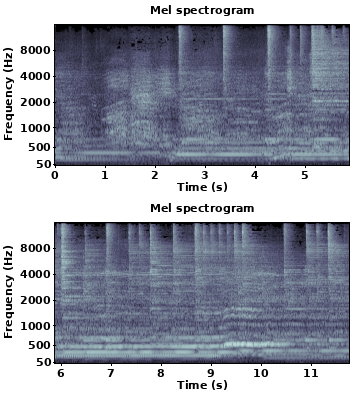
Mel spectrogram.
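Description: A slow Thai pop-rock ballad sung with band accompaniment, with long held vocal notes. Drums and cymbals come in about two and a half seconds in.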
